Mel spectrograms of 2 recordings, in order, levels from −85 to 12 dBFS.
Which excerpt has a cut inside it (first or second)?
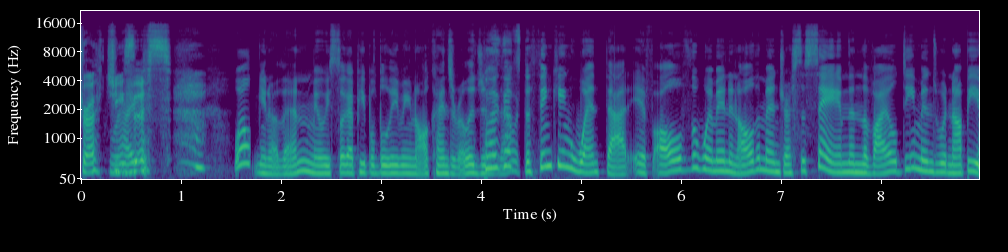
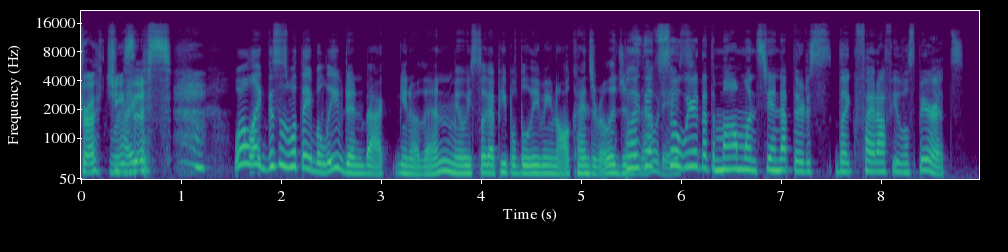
first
